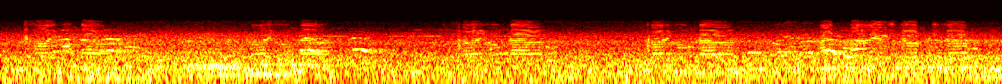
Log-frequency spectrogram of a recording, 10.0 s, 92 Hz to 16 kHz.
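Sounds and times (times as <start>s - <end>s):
road traffic and heavy vehicles: 0.0s - 10.0s
indistinct voices: 2.4s - 5.6s, 6.4s - 10.0s.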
